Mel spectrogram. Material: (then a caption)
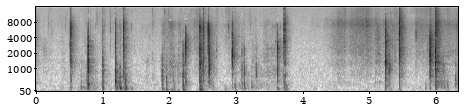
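Plastic foil. Fingertips rub and crinkle the top seal area of a black foil-lined plastic coffee pouch held close to the microphone. Sharp, bright crackles come in quick irregular bursts, broken by a brief silence and a soft rising hiss before more snappy crinkles. The crackles stop almost instantly, with no ring.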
